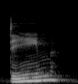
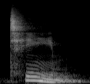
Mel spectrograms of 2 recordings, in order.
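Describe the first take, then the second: First: The word begins with a d sound. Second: The word begins with a t sound. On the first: The speaker calls it wrong. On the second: The speaker calls it right.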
